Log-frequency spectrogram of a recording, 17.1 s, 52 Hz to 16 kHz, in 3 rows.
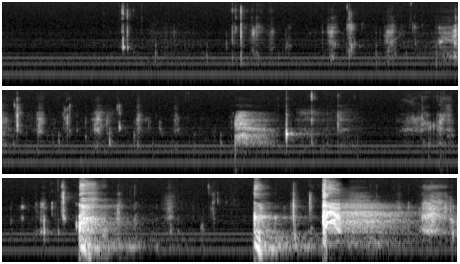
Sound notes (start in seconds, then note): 2.8 teeth crunching; 12.8 Jacob coughing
